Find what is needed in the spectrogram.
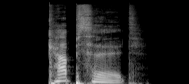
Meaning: inflection of kapseln: 1. third-person singular present 2. second-person plural present 3. plural imperative
- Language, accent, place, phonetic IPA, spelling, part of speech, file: German, Germany, Berlin, [ˈkapsl̩t], kapselt, verb, De-kapselt.ogg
